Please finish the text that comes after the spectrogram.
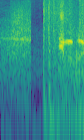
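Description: Enemy mortar fire in a tactical shooter game, with a sharp booming impact followed by rumbling blasts and a distant whistling tone over a short burst of game noise.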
